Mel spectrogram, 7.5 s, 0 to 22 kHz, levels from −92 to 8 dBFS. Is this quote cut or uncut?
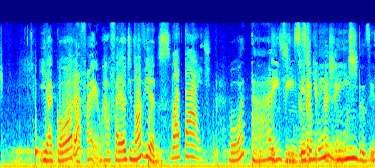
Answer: uncut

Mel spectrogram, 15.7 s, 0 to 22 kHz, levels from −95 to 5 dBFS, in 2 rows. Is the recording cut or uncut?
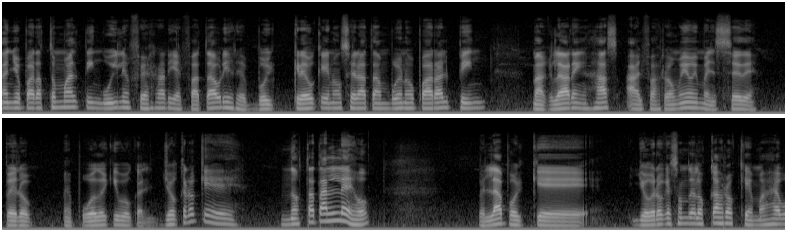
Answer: uncut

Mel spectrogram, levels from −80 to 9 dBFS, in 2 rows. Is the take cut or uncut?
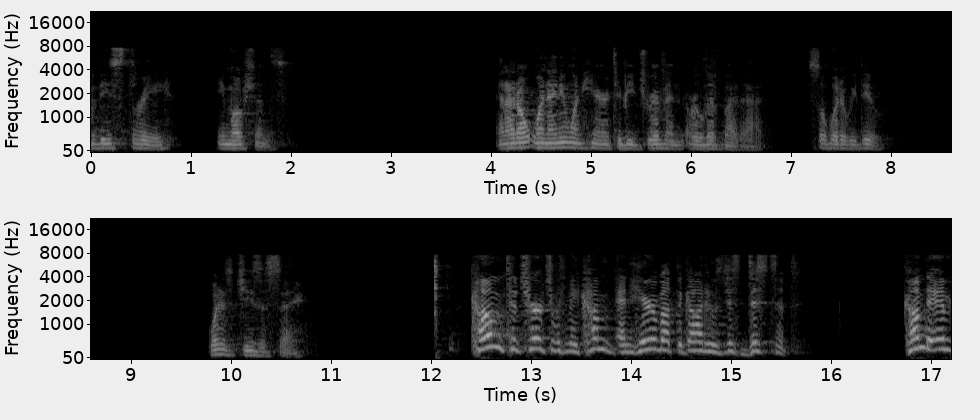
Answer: cut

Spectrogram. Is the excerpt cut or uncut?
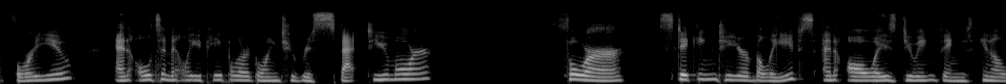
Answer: uncut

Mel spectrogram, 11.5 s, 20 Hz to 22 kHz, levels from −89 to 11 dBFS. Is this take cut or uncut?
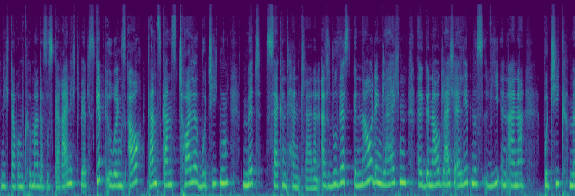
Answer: cut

